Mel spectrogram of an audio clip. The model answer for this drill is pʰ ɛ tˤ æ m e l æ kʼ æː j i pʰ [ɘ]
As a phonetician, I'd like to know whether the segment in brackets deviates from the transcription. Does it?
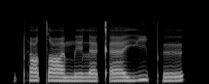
yes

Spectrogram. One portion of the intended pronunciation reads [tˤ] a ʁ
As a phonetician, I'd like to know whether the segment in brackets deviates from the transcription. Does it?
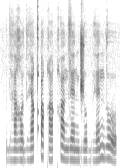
yes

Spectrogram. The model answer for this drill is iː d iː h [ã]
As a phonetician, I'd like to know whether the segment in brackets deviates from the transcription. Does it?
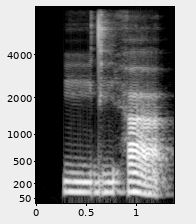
yes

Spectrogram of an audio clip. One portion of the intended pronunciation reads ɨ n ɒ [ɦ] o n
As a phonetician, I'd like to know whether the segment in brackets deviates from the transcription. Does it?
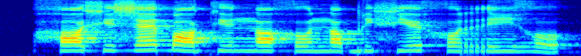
yes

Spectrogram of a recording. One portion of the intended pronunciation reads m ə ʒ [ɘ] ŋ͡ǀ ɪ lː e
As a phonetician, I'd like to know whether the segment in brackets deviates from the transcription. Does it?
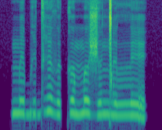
no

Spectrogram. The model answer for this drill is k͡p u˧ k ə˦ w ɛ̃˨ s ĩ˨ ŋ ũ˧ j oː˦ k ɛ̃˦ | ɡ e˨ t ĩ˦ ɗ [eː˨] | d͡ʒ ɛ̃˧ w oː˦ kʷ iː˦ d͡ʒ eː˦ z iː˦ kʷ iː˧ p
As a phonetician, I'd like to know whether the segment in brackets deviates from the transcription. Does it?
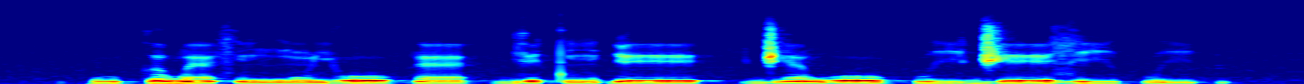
yes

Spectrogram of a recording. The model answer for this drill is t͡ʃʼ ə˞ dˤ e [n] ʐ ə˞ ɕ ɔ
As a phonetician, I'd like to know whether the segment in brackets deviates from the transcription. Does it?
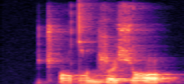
no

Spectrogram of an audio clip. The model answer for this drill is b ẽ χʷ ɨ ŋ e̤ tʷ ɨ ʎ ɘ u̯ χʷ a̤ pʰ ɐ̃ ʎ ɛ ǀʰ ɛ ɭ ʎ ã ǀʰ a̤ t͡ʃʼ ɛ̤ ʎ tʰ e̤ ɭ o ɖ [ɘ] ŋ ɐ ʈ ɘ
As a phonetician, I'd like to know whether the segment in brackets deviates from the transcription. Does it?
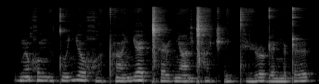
yes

